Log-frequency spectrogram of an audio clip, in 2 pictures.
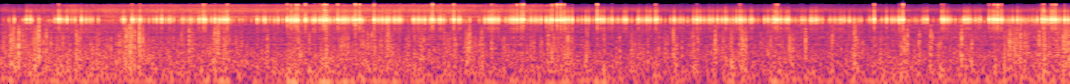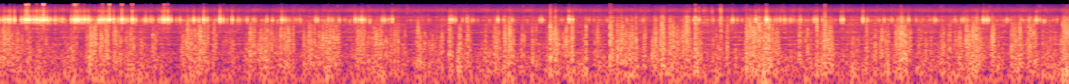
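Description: Wind rushes and buffets loudly past a fast-moving bicycle.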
